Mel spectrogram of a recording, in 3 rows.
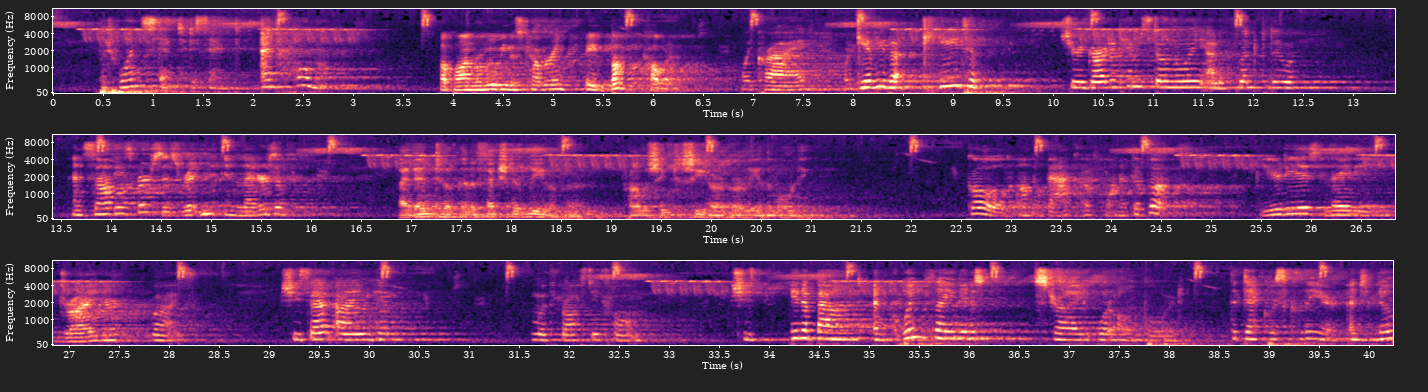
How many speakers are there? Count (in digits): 6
